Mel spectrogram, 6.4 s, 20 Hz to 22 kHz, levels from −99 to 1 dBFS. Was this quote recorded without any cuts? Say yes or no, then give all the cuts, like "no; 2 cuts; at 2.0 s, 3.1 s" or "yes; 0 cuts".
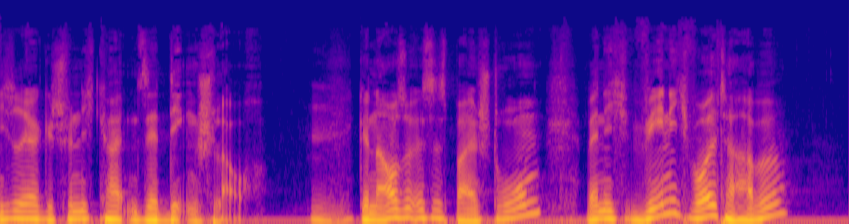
yes; 0 cuts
